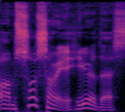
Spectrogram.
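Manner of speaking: acted coy, innocent-sounding manner. Retelling a scene where a character plays coy: imitating someone playing coy. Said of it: "G'Kar's playing very coy".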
